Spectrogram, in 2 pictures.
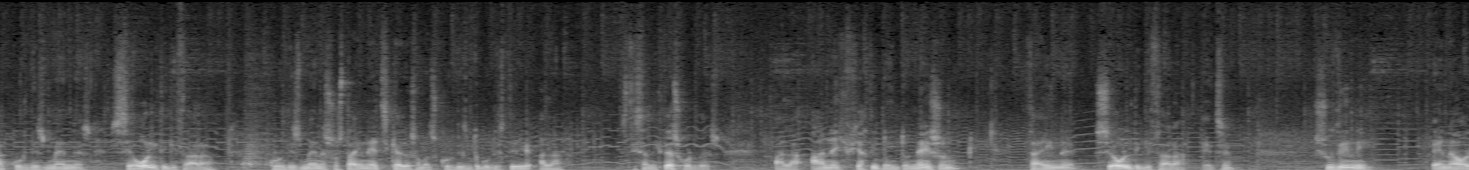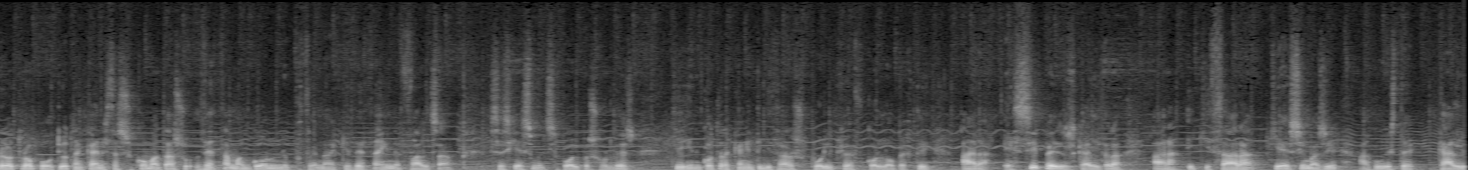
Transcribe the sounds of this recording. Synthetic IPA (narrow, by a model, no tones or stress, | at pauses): ɐkuɾðizme̞ne̞sːe̞o̞lit̪iɟiθɐ̰ɾɐ | kuɾðizme̞ne̞sːo̞st̪ɐine̞e̞t͡si̥ceɐʎo̞sɐmɐt̪i̥skuɾðizmet̪okuɾðist̪iɾiʔɐlɐ | st̪isɐnixt̪e̞sxo̞̰ɾðe̞̰s | ɐlɐ̰ɐne̞çisft̪çɐxθit̪o̞int̪o̞ne̞jso̞n | θɐine̞se̞o̞lit̪iɲɟiθɐ̰ɾɐ̰e̞̰t͡si | suðinḭ | e̞nɐo̞ɾe̞o̞t̪ɾo̞po̞ot̪io̞t̪ɐŋkɐnist̪ɐsi̥ko̞mɐt̪ɐsṵðe̞nθɐmɐŋɡo̞nune̞pu̥θe̞nɐce̞ðe̞θɐine̞fɐlt͡sɐ̰ | se̞sçe̞sime̞t̪i̥si̥po̞lipe̞sxo̰ɾðe̞s | ce̞ʝe̞niko̞t̪e̞ɾɐkɐɲet̪iɟiθɐɾɐsu̥po̞lipço̞e̞fko̞lo̞pe̞xt̪i | ɐɾɐ̰e̞sipe̞ziskɐ̰lit̪e̞ɾɐ | ɐ̰ɾɐiciθɐɾɐceːsimɐziɐ̰kuʝe̞st̪e̞ | kɐl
